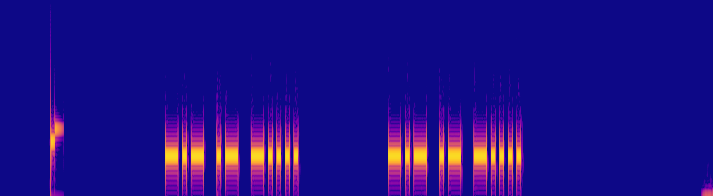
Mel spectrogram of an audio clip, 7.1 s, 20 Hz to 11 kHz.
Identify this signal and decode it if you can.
Morse code, heard as a keyed tone, about 27 wpm, 700 Hz. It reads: KA6 KA6
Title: USA Call Sign Prefixes - Repeated 2x - 28wpm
